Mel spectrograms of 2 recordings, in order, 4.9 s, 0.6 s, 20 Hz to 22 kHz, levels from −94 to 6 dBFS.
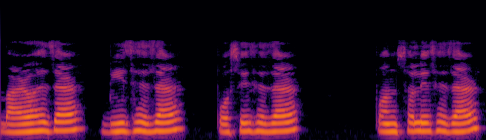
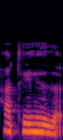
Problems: none marked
